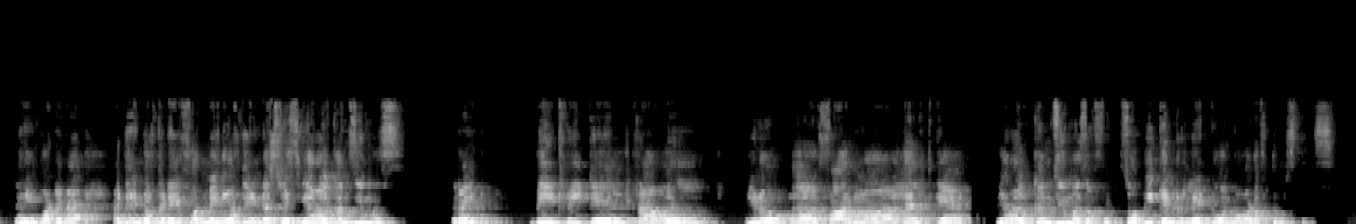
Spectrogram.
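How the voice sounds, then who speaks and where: At a moderate pace, a woman talks in a high pitch with very wide pitch swings. Audible room echo surrounds her voice. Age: 50s. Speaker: business executive. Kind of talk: motivational talk. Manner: animated.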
